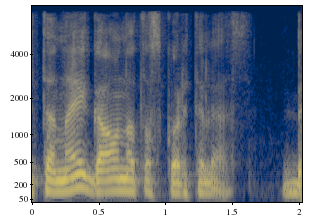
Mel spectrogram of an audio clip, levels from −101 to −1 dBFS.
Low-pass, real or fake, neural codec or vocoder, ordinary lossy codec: 7.2 kHz; real; none; AAC, 48 kbps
